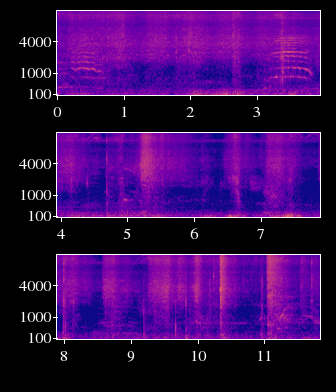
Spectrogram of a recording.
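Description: Goats in a pen on a Philippine coconut farm bleat now and then at a fair distance, their calls scattered among shuffling, rustling hooves and faint background noise, with no clear speech.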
